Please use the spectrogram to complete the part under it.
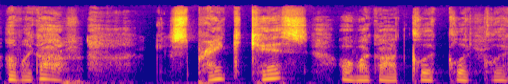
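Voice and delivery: mock excited kid, whispering prank kiss. Mocking little kids clicking YouTube pranks. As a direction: gasp like a hooked little kid. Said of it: "Little ass kids be on YouTube like".

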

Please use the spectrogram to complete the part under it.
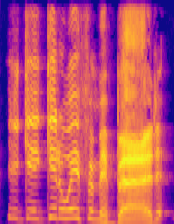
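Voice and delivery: high, fast fake British, loud on the last word; bad British accent. Podcaster riffing on a British killer, badly faked British accent. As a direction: squawk it like a badly faked Brit. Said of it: "the worst British accent I've ever heard".

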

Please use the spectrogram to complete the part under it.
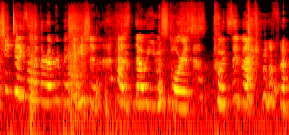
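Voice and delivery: squeaky laugh-through words; giggling through the whole line. Real, not acted. Laughing while describing item.

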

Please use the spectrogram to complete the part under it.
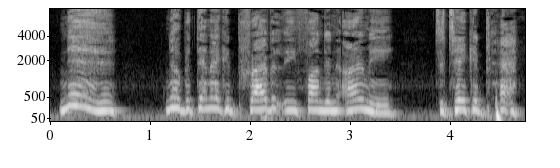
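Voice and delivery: high, protesting mock voice; mocked libertarian. Libertarian objecting to having his stuff taken, mocked high voice. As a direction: whine out the objection in a put-on high voice.

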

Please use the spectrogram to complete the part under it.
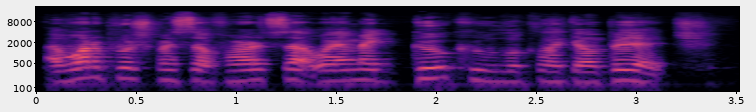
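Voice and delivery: ordinary talk

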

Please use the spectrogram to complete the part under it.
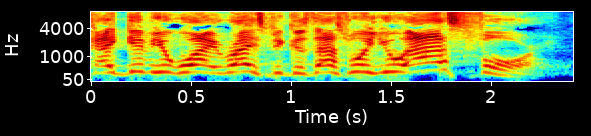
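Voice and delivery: high, loud mock outburst; exasperated dad. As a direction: yell back in hammed-up exasperation. Exasperated dad answers complaining son.

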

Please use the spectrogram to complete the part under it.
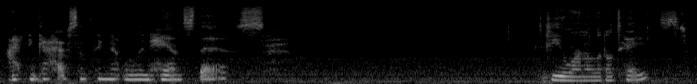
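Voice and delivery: soft, half-whispered offer; a hint of hushed seduction; lightly voiced temptress. Temptress offers a little bottle to her partners, softly seductive.

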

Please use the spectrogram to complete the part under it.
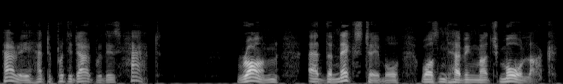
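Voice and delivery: plain reading voice

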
